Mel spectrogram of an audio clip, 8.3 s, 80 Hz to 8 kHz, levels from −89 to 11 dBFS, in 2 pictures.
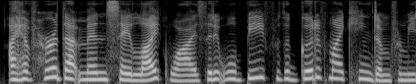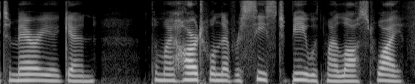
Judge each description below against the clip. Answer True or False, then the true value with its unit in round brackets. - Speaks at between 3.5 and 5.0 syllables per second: False (5.6 syllables/s)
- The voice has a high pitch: True (220 Hz)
